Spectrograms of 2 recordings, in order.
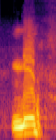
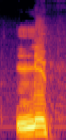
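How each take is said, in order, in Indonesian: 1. Konsonannya adalah bunyi th, dengan lidah di antara gigi. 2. Konsonannya adalah bunyi th, dengan lidah di antara gigi.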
